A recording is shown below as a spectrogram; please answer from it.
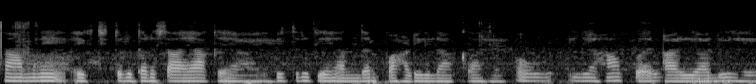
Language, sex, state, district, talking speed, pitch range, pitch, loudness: Hindi, female, Maharashtra, Chandrapur, 135 wpm, 145-160 Hz, 155 Hz, -24 LUFS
